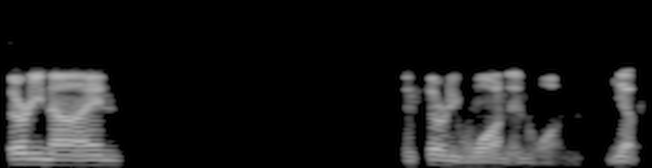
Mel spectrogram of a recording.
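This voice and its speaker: Low-voiced man on a tinny call line. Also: slow pace, dry recording. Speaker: podcast co-host. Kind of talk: casual sports chat. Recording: tinny phone-like remote line.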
